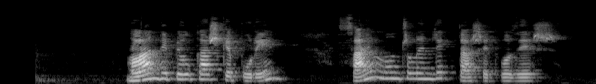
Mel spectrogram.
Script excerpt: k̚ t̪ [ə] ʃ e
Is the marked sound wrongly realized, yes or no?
yes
